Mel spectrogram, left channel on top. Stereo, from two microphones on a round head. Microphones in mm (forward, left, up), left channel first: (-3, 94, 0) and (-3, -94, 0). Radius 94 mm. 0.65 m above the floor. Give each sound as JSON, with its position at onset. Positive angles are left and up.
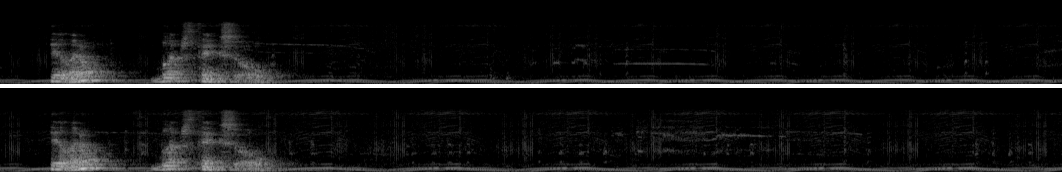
{"t": 0.5, "sound": "a man speaking", "side_deg": 5, "distance_m": 2.0}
